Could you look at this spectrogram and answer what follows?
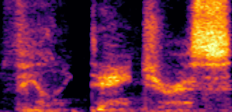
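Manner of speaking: very quiet, breathy, hushed whisper. Imitating a quarterback whispering into a teammate's ear on a flight: imitating Russ whispering. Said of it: "Russ comes up behind your ear and whispers".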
